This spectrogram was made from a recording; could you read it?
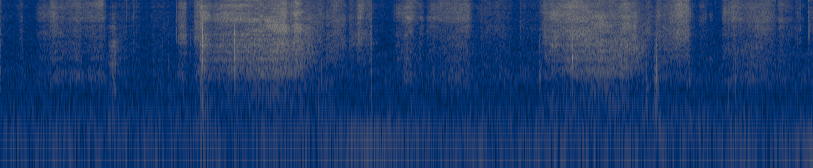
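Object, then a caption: Softcover paper comic book. Fingertips rub the thin pages of an open softcover paper comic book and turn them over, making soft, bright papery rustles. The quiet brushing swells into louder sweeping rasps as pages lift and fall, with short crisp flicks as each page settles.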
